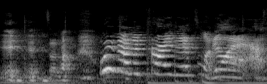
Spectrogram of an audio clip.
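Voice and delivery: pitched way up, slow, drawn-out mocking voice. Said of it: "snatch out of Talia's hand".

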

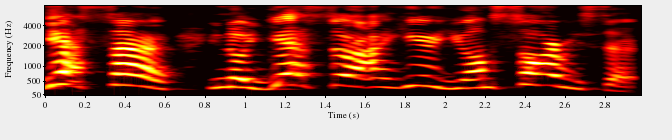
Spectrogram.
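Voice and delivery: acted-out yelling with everything in the lungs. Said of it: "yelling at the top of his lungs".

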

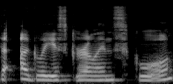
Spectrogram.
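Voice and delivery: ordinary talk

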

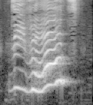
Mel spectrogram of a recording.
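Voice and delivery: very high, shrill, very loud shriek. A woman with something in her bed answers a man; screaming. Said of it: "Gilde mevrouw Griezel".

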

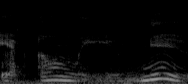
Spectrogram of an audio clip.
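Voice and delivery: slow, low whisper under the breath. Reading Roscuro responding to Gregory's remark about foolish dreams: whispered. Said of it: "whispered Roscuro".

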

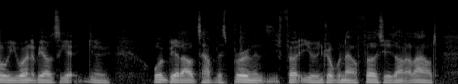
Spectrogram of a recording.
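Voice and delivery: ordinary delivery

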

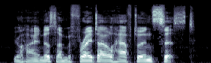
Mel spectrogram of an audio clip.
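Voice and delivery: low-pitched voice. Narrating a tabletop scene, speaking as a towering guard, in a deep voice. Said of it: "saying in a deep voice".

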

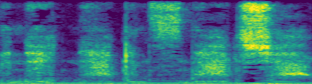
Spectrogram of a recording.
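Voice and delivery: whispered, soft and breathy. A narrator reads Megan as the scouts listen to footsteps above; whispered. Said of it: "Megan whispered".

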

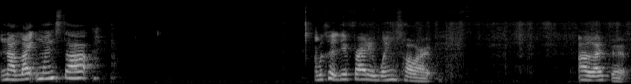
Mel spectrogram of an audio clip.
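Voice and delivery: muffled speech with mouth full of food. Introducing yourself to viewers while eating wings, talking with your mouth full. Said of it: "I'm trying not to talk with my mouth full".

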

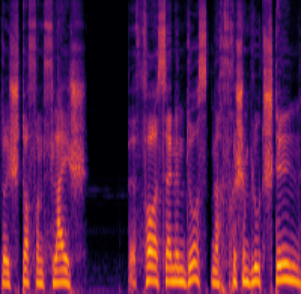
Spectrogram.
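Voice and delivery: plain reading voice

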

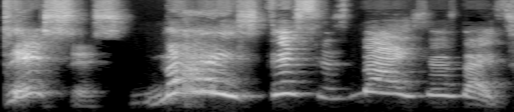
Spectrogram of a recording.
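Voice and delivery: very high, giddy, swooping sing-song excitement. Describing Lilian's reaction at the end of her video: imitating excited Lilian. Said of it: "she was like floored".

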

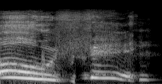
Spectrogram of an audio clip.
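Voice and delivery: very high, very loud startled yelp. Retelling being scared by a splash: imitating own startled loud swear. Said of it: "my voice just went like".

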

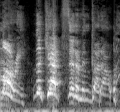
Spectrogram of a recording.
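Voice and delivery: put-on hoarse yelling voice. Doing a Gilmore Girls impression of Babette: raspy yelling Babette voice. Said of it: "super raspy and just always yelling".

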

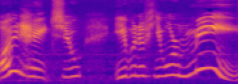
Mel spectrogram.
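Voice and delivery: furious, high, loud angry bellowing outburst. Reading a story aloud, voicing Patrick bellowing at SpongeBob in anger. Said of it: "Patrick bellowed, his face twisted in anger".

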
